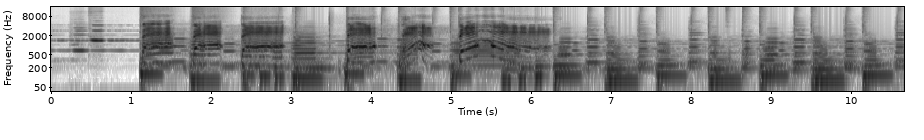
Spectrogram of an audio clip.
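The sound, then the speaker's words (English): A sheep on a farm bleats several times in a row, loud, each wavering, quavering call following quickly on the last, with a steady rhythmic backing underneath and no talking. “I saw a sheep across the way. And what do you think I heard it say?”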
